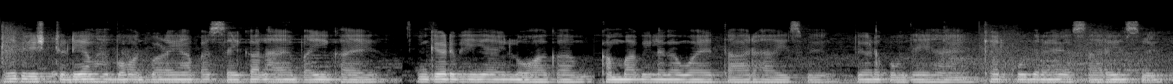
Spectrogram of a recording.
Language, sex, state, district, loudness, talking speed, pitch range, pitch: Hindi, male, Chhattisgarh, Bilaspur, -17 LUFS, 165 wpm, 110-115 Hz, 110 Hz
